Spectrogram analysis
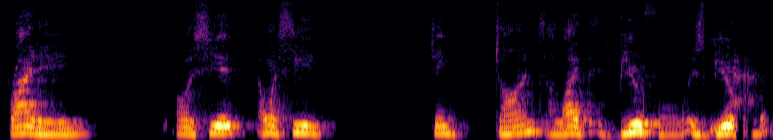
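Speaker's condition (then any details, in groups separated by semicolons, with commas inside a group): Aphasia after stroke; aphasia after stroke about five years ago; can't talk very good but tries, speech not great, trouble reading, math, comprehension, speaking Spanish very hard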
